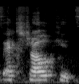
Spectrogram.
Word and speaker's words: Xtraokids: Yes, Xtraokids, yes. Xtraokids. Yes, all right. From the word extraordinary.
